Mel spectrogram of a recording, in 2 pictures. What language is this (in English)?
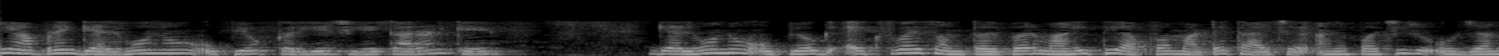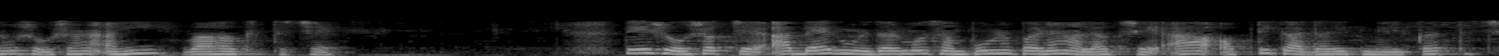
Gujarati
